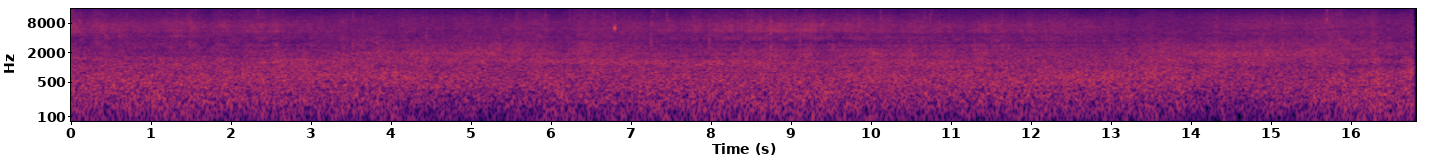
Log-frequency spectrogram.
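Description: Ocean surf breaking and washing up a sandy beach: a steady, unbroken rush of small waves.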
